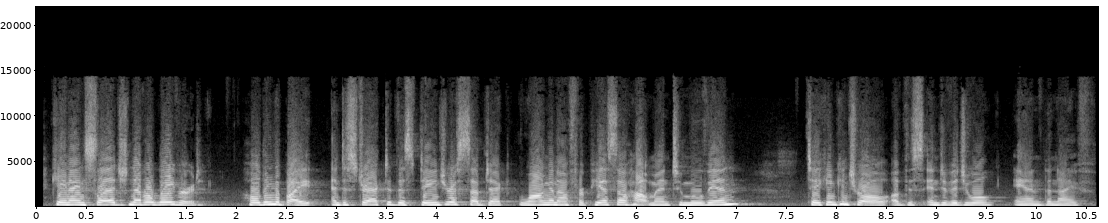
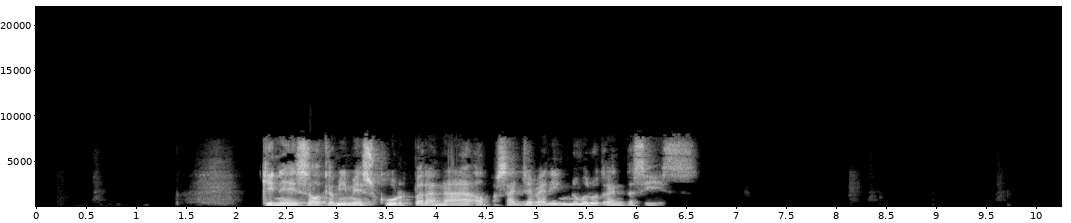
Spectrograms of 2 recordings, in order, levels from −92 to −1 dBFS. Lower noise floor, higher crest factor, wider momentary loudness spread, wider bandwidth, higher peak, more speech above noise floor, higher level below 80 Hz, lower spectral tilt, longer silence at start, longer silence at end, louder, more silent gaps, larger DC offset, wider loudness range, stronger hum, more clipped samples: about the same, -42 dBFS vs -42 dBFS; second, 10 dB vs 18 dB; second, 6 LU vs 12 LU; first, 14.5 kHz vs 8 kHz; about the same, -2 dBFS vs 0 dBFS; first, 31 dB vs 27 dB; first, -44 dBFS vs -54 dBFS; first, -6 dB/octave vs -4 dB/octave; second, 0.15 s vs 1.7 s; second, 0.15 s vs 3.7 s; first, -12 LUFS vs -15 LUFS; neither; neither; second, 2 LU vs 12 LU; neither; neither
